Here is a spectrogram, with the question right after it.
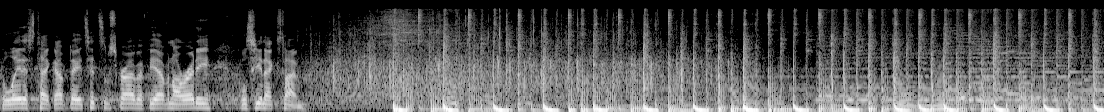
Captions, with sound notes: for the latest tech updates. Hit subscribe if you haven't already. We'll see you next time. (audience applauding) (electronic music)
